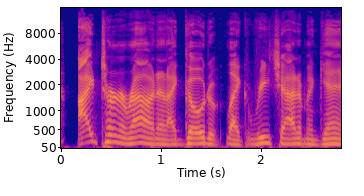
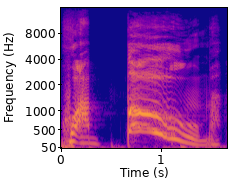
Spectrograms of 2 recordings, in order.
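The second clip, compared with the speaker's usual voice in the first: a sharp, higher mock impact cry; crash noise; 8 semitones higher than usual. Racer mimics the rider slamming into him with a mock crash cry. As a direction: burst out the crash sound.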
